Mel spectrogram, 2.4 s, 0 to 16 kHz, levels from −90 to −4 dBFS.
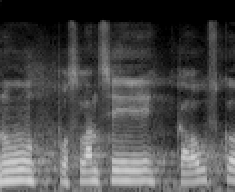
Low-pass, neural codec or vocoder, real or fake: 10.8 kHz; codec, 24 kHz, 1.2 kbps, DualCodec; fake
